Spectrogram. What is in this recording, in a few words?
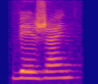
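"вежань", Komi, female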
